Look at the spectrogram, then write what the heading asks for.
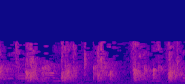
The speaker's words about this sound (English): Come on, let's bless him this morning. Come on, clap your hands. Let's bless the Lord.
